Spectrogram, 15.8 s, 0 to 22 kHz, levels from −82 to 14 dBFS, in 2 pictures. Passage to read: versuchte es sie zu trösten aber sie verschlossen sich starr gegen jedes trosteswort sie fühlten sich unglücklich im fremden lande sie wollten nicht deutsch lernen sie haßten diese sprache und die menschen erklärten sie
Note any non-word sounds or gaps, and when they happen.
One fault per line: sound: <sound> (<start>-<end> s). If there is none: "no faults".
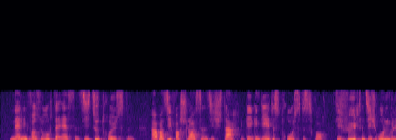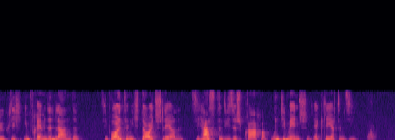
sound: bark (15.2-15.5 s)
